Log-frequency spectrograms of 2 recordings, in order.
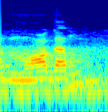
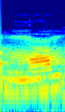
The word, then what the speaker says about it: Maugham: একজন British short story writer William summer shed মম এখানে যে শব্দটা শেষে এ মম শব্দটি এটার এক্সেন্ট অনেকেই ভুল করে এখানে অনেকেই এটা মনে করতে পারে এটা মগাম মগাম এভাবে কিন্তু এক্সেন্ট কিন্তু করতে পারে প্রশ্ন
